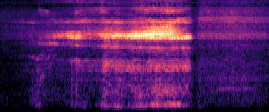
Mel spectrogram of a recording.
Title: Thor Snoring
